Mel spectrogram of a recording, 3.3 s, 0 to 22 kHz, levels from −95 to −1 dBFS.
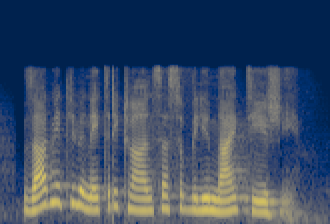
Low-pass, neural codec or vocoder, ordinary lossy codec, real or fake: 7.2 kHz; codec, 16 kHz, 0.5 kbps, X-Codec, HuBERT features, trained on balanced general audio; none; fake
